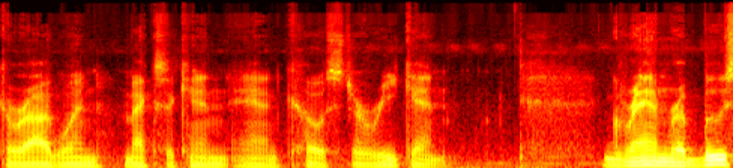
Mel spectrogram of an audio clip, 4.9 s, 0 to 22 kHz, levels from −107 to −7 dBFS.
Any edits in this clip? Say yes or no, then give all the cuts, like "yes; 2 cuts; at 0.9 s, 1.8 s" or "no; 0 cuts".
yes; 1 cut; at 3.9 s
